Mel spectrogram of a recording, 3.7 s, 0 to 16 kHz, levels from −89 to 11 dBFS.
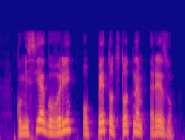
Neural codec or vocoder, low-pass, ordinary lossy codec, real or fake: none; 7.2 kHz; none; real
